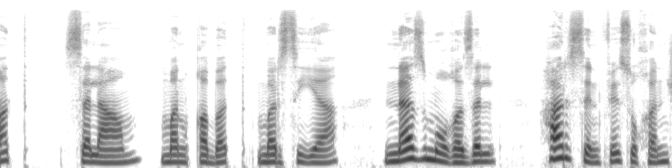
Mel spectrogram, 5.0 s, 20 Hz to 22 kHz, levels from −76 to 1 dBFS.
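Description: A short speech recording with no technical faults to point to. Nothing in it calls for a time or a cause.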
